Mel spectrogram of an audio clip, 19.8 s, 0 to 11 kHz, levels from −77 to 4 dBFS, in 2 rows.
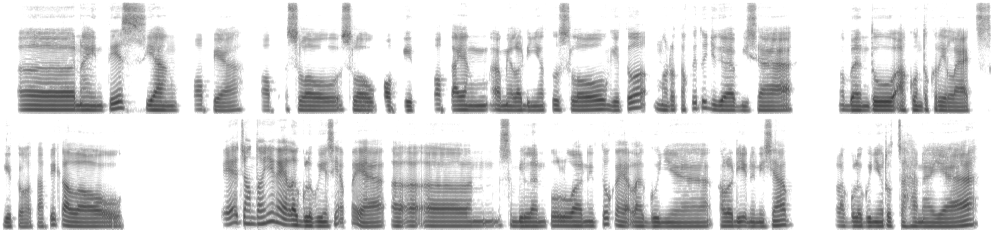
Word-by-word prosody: eee, 130 -1 +3
90s 130 +7 +1
yang 125 -2 +2 0.2
pop, 140 0 -8
ya, 115 +2 -3 0.2
pop 120 -3 -12
slow 125 -1 +1
slow 120 -2 0
pop, 125 - -2
git 120 -1 -2 0.2
pop 145 0 -8
yang, 130 -1 +1
eee, 130 -1 -3
melodinya, 120 -1 0
tuh, 135 +2 -4
slow, 130 +2 +2
gitu, 130 +10 0 0.2
menurut 130 -2 -4
aku 130 +6 -7
itu 185 - -6
juga 130 -7 +1
bisa 120 - -1 0.5
ngebantu 125 0 +3
aku 115 - -3
untuk 120 - -6
rileks, 115 0 -1
gitu, 115 -3 -3
tapi 115 +8 -5
kalau, 115 - +2 1.0
ya, 195 +6 0
contohnya 195 +3 0
kayak 205 -10 +3
lagu-lagunya 130 -3 +3
siapa, 115 -1 -6
ya, 115 +2 +2
eee 125 0 -2
eee, 125 -1 +1
mmm, 125 0 -5
90-an 125 0 +1
itu 130 +8 -4
kayak 135 -8 -2
lagunya, 115 -1 0
kalau 125 0 +2
di 125 - +2
Indonesia 120 +4 +1 0.5
lagu-lagunya 120 -1 0
Ruth 125 - -2
Sahanaya, 115 +4 +1
125 Hz, 145 wpm, -23 LUFS, 120-130 Hz, 1.0 s, eee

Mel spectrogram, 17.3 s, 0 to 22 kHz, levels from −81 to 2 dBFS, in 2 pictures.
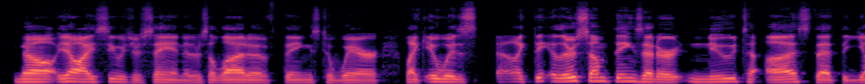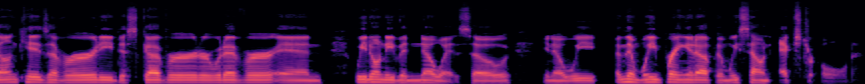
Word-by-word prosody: No, 130 0 +6
you 140 0 +1
know, 145 -1 +7
I 130 -1 +7
see 130 +3 -4
what 125 -2 -4
you're 110 -1 -6
saying, 110 0 0
yeah, 100 - -6
there's 100 0 -6
a - - 0
lot 115 +1 +4
of 105 -2 -2
things 110 -2 -4
to 110 - -6
where, 100 -1 -1 0.2
like, 115 -1 +1
it 140 - +2
was, 130 -4 +1 0.2
eh - - -7
like, 135 -2 -2
the 160 +1 -1
there's 165 +4 +5
some 170 -2 +3
things 155 -2 0
that 130 -2 +5
are 120 -1 +3
new 135 +1 -1
to 135 -2 -3
us 125 +3 +3
that 110 -3 +2
the 110 - -5
young 115 +3 -3
kids 115 -2 -2
have 110 -3 -3
already 110 +1 0
discovered 110 +1 -1
or 105 0 -2
whatever, 110 0 -1
and 95 -2 -4 0.3
we 120 - 0
don't 120 -1 0
even 100 -3 -2
know 100 -3 -2
it, - - -9
so, 90 0 -4 0.3
you - - -11
know, 90 -1 -4
we 95 +1 -5 0.2
and 115 +2 -5
then 125 -4 +2
we 115 +2 0
bring 115 0 0
it 110 0 0
up 105 -2 +1
and 95 -1 -7
we 105 +2 -6
sound 95 -2 -3
extra - - -4
old. 80 0 -20
110 Hz, 210 wpm, -26 LUFS, 105-125 Hz, 0.3 s, know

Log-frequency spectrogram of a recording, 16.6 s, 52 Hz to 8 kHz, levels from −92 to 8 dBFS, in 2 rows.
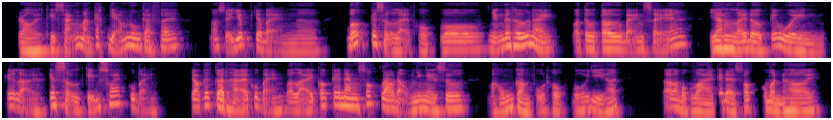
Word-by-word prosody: rồi 110 -1 0
thì 120 - -1
sẵn 120 +9 -2
bạn 155 - 0
cắt 175 - -5
giảm 125 +6 -1
luôn 160 -3 +3
cà 125 -4 -1
phê. 140 +3 -3 0.3
Nó 145 - -6
sẽ 145 - -5
giúp 155 +4 +3
cho - - +1
bạn, 100 +1 -6
ờ, 100 0 -8 0.3
bớt 180 +6 +4
cái 195 - +4
sự 185 - -1
lệ 105 0 -2
thuộc 100 -4 -6
vô 120 +1 +1
những 125 +1 -2
cái 165 - +5
thứ 165 +3 +7
này 120 -10 +2 0.2
và - - -3
từ 125 -2 +1
từ 120 -1 +6
bạn 120 -1 -2
sẽ 145 +9 -2 0.2
giành 130 +1 +5
lại 115 +1 +4
được 110 -3 +2
cái 155 - +1
quyền 105 -8 +1
cái 160 - -1
lại 100 - -3
cái - - +4
sự 120 -9 -1
kiểm 135 - -1
soát 190 +7 +1
của 145 - -2
bạn, 105 -5 -8 0.3
cho 140 - +2
cái 170 +2 0
cơ 150 -4 +8
thể 115 -6 +1
của 165 - -3
bạn 110 -4 -5
và 115 - -4
lại 115 +1 0
có 160 - 0
cái 170 +1 +1
năng 155 -2 +5
suất 190 +6 0
lao 135 -3 +5
động 110 - -2
như 125 - +1
ngày 115 -4 0
xưa, 130 +4 +1 0.3
mà 95 - -5
hổng 110 +7 -1
cần 100 -7 +1
phụ - - -6
thuộc 100 -2 -4
vô 105 - -5
cái 120 - -4
gì 105 -5 -1
hết. 110 +1 -3 0.4
Đó - - -1
là - - +3
một - - -2
vài 100 -2 +1
cái - - -3
đề 100 - +3
xuất 130 +7 -2
của - - -4
mình 105 -5 +2
thôi, 105 +2 +1
120 Hz, 285 wpm, -25 LUFS, 105-145 Hz, 0.4 s, cơ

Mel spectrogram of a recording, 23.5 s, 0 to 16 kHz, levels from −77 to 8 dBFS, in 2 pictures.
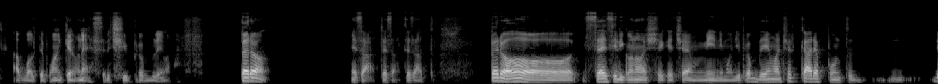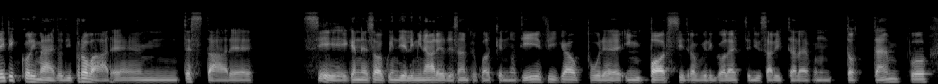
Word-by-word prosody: a - - -5
volte - - -7
può - - -9
anche 85 -2 -2
non - - -5
esserci - - -6
il - - -12
problema, 80 0 -11 0.9
però - - +8 1.0
Esatto, - - -5
esatto, - - -9
esatto, - - -12 0.7
però 95 -11 +7
se 125 0 +4
si 120 - -3
riconosce 105 -2 -2
che - - -7
c'è - - -2
un 85 - -7
minimo 85 -1 -6
di 90 +2 -6
problema, 110 +2 -2
cercare, 135 -1 +2
appunto, 105 -5 -6
mhmm, 175 - -19 0.3
dei 150 -2 0
piccoli 130 -8 +1
metodi, 90 -3 -2
provare, 90 -6 +1
mhmm, 90 -1 -7
testare. 90 +1 -4 0.6
Sì, 85 -1 -2
che 105 - -1
ne 100 -1 -1
so, 95 +1 +2
quindi 95 -3 -2
eliminare, 90 +1 0
ad 90 - -5
esempio, 90 0 -7
qualche 85 +2 -7
notifica, 105 +5 -3
oppure 95 -3 -3
"imporsi", 95 +1 +3
tra 90 - -4
virgolette, 90 0 -4
di 90 - -7
usare 85 0 -3
il 85 - -9
telefono 85 0 -5
un 85 -1 -12 0.2
tot - - -5
tempo. 115 +2 -2
95 Hz, 135 wpm, -24 LUFS, 90-110 Hz, 1.0 s, però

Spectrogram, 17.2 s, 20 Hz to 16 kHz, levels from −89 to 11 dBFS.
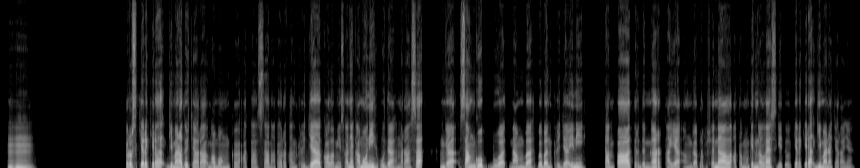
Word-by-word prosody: Mhm. 100 -3 0 1.8
Terus 155 +1 +2
kira-kira 140 +7 +3
gimana 115 +6 +3
tuh 115 -6 -1
cara 105 -2 -2
ngomong 100 0 -6
ke 100 - -12
atasan 100 -1 -11
atau 100 0 -13
rekan 100 0 -13
kerja 120 +5 +4
kalau 95 -1 -4
misalnya 100 +5 -3
kamu 110 0 +1
nih, 125 -2 +4
udah 95 -2 -2
merasa, 100 +7 +1 0.4
nggak 100 -2 +2
sanggup 130 +4 +4
buat 100 -1 0
nambah 95 +1 -1
beban 95 -2 0
kerja 105 -2 -4
ini? 110 -1 0 0.4
Tanpa 130 +7 +5
terdengar 105 +5 -2
kayak 95 -1 -3
nggak 95 -1 -9
profesional 110 0 +2
atau - - -12
mungkin 105 +4 -5
ngeles 110 +2 +1
gitu, 90 -2 -11
kira-kira - - -2
gimana 95 -3 -1
caranya? 85 -2 -16
100 Hz, 130 wpm, -24 LUFS, 95-115 Hz, 1.8 s, Tanpa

